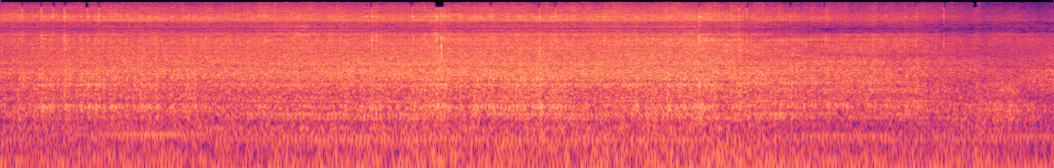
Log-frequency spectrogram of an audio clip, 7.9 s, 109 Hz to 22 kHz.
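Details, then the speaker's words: W202 Mercedes AMG, 4-cylinder, about 300,000 on it: steady, even idle, still slightly splattery, with the tapping gone while the suspect part is pressed; the noise comes from that part, not the timing guide or hydraulic tensioner. "you can hear that you see why some people think it's a timing gu in the top and if I put pressure again that it's"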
